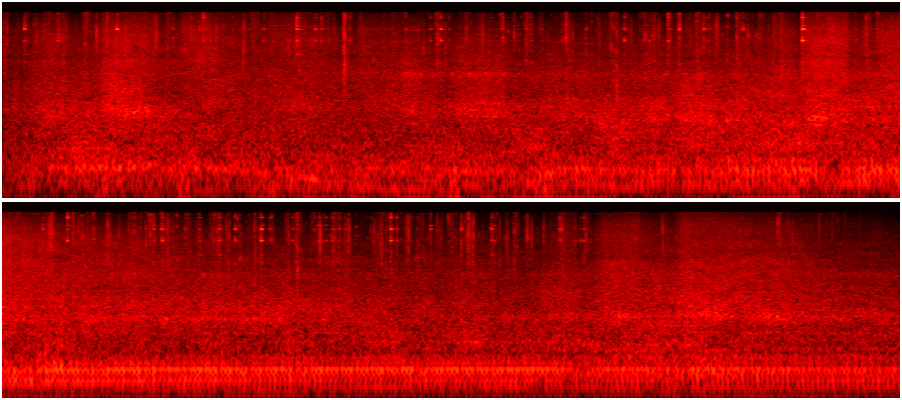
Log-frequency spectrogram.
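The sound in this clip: Footsteps of a person walking home outdoors with a guide dog: a steady run of clip-clopping steps over constant outdoor background noise, with no talk.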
